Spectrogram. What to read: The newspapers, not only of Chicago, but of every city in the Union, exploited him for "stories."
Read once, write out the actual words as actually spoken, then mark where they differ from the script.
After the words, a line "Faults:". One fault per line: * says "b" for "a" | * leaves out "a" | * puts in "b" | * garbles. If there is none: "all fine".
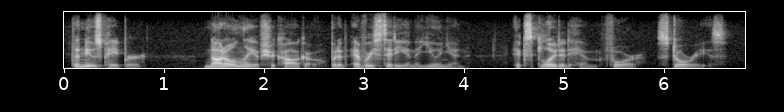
The newspaper, not only of Chicago, but of every city in the Union, exploited him for "stories."
Faults:
* says "newspaper" for "newspapers"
